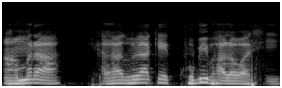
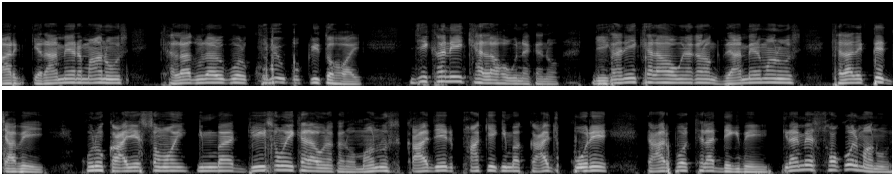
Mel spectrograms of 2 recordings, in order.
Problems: none marked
